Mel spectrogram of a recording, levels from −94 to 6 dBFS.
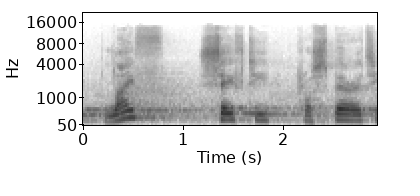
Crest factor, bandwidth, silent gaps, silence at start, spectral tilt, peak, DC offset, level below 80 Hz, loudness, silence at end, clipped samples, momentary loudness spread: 18 dB; 14.5 kHz; none; 0 s; -5 dB/octave; -10 dBFS; under 0.1%; -80 dBFS; -26 LUFS; 0 s; under 0.1%; 17 LU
